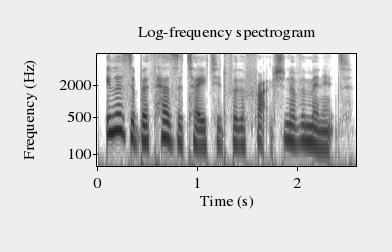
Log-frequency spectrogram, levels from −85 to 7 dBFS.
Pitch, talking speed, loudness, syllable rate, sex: 180 Hz, 185 wpm, -19 LUFS, 7.1 syllables/s, female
